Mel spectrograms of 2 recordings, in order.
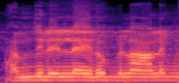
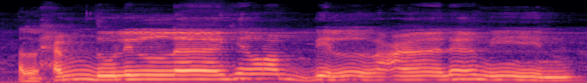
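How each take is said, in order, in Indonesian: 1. Dibaca dengan cepat. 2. Dibaca dengan tempo sedang. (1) "Yang nomor tiga hadar" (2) "Ada tadwir"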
